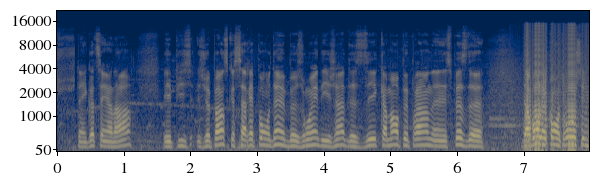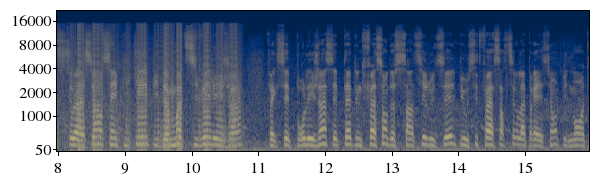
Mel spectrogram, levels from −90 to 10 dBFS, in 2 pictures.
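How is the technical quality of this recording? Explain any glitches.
One glitch affects the recording. Buffer tearing from 6.77 to 10.78 s: writer and playback pointers collide each period, splicing roughly a sixth of every 256-sample buffer with audio from about 10 ms earlier, causing a hard-edged 188 Hz robotic buzz.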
